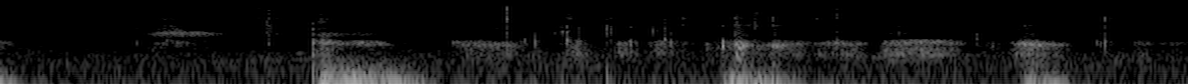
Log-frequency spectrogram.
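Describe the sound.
Chewing food with a few loud, crunchy bites standing out among quieter, wet mouth and clicking sounds, the bites coming at irregular intervals with no talk over them.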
